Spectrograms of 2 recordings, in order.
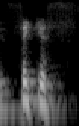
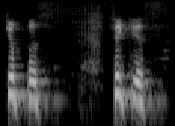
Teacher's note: And how it creeps in, we say sikis, k and s, in between we insert a vowel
